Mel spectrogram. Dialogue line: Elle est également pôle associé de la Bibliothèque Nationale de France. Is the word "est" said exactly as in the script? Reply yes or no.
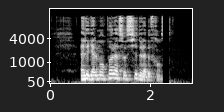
no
